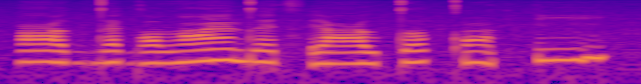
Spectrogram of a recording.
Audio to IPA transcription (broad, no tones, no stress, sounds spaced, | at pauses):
ʕ ɜ ɡ d̪ æ ɡ ɔ ðˤ æ̃ d̪ ɛ t͡sʼ e ʕ ɯ t̪ ʌ kʼ ɔ̃ t͡sʼ i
